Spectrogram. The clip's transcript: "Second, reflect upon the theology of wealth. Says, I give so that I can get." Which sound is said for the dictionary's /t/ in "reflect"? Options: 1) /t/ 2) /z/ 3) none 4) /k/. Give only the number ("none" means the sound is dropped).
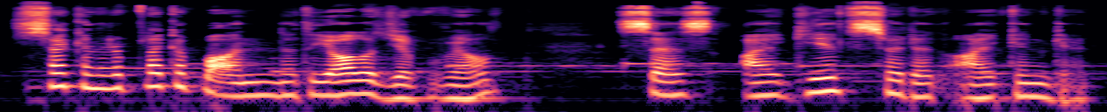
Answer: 3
